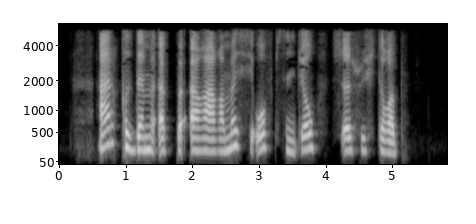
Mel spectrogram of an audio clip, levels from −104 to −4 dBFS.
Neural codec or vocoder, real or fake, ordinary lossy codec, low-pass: none; real; MP3, 32 kbps; 5.4 kHz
